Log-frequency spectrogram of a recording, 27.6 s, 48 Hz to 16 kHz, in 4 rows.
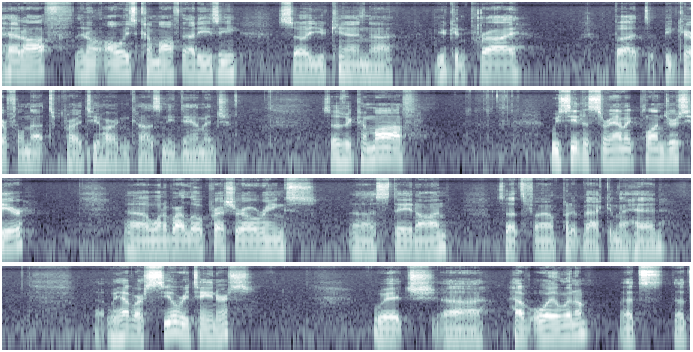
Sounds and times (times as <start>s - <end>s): Speech: 0.0s - 5.4s, 6.1s - 9.3s, 10.1s - 11.2s, 12.4s - 14.2s, 15.0s - 20.5s, 21.6s - 23.2s, 24.4s - 27.5s.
